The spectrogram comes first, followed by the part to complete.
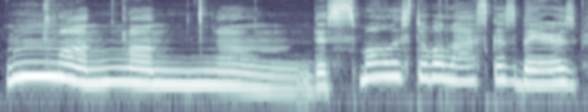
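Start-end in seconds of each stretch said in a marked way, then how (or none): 0.1-2.4 loud, high smacking kisses of delight; hungry bear smacking his lips at berries; loud lip smacks. Acted.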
